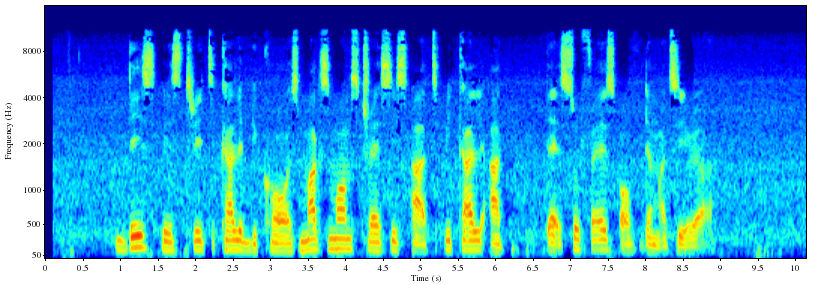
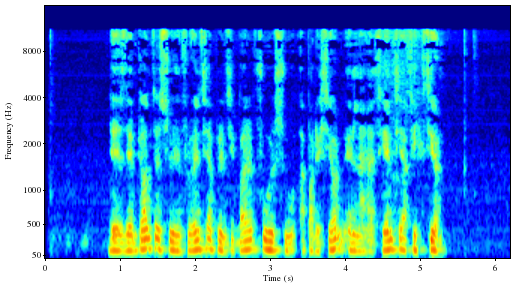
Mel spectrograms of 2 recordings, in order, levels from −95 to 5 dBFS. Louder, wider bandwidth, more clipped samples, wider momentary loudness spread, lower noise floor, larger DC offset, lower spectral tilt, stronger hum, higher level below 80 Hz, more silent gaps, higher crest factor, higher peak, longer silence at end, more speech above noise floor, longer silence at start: about the same, -23 LUFS vs -23 LUFS; about the same, 11.5 kHz vs 11.5 kHz; neither; about the same, 8 LU vs 8 LU; second, -50 dBFS vs -58 dBFS; neither; second, -4 dB/octave vs -6 dB/octave; neither; second, -62 dBFS vs -56 dBFS; neither; about the same, 20 dB vs 16 dB; about the same, -4 dBFS vs -6 dBFS; second, 0.65 s vs 0.85 s; second, 27 dB vs 37 dB; about the same, 0.95 s vs 0.85 s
